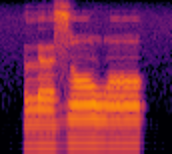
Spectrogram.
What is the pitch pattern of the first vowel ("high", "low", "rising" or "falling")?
low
